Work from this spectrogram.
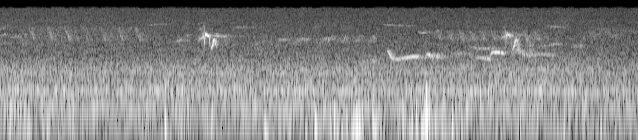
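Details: A May garden swarm of minimally managed honey bees gathers at a hive, giving an even humming drone beneath scattered bird chirps and brief whistled notes.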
